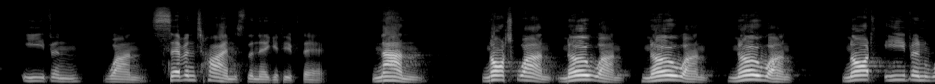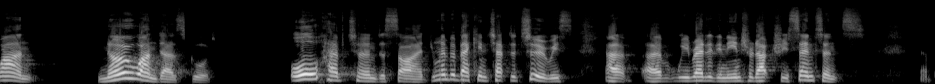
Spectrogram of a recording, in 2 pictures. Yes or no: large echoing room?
yes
